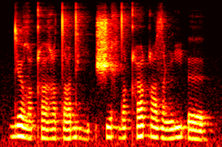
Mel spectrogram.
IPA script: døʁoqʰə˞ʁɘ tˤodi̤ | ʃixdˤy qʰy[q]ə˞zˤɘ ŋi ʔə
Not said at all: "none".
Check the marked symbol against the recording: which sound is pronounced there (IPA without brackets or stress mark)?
q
